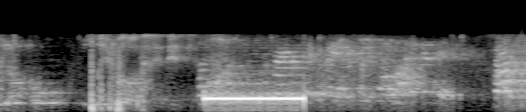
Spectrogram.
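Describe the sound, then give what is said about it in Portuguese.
A telephone tone rings out while someone calls a person again: a single steady, mid-pitched beep lasting about a second, set among people talking. “Tá, ligar pra ela de novo.”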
